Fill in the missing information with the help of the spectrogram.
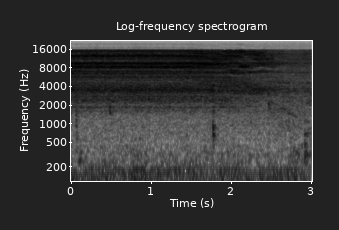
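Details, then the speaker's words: Steady airy hiss of bedside hospital wall suction after the regulator is switched on and turned up, heard during a nurse's setup demonstration; the hiss confirms the wall suction is working. "so if you don't hear any suction remember you have to turn the suction on it's a off switch and an on switch you want to turn it up and turn it"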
